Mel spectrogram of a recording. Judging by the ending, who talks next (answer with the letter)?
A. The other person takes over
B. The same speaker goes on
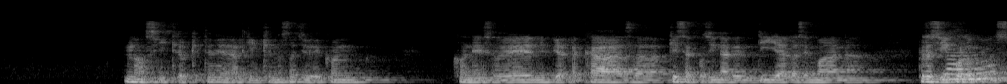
A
